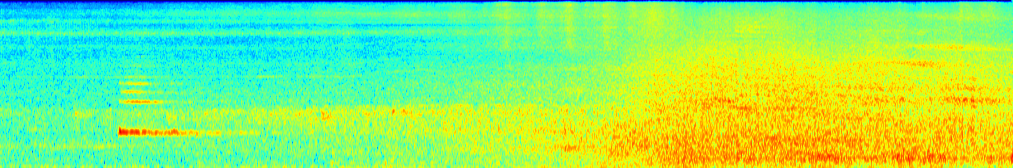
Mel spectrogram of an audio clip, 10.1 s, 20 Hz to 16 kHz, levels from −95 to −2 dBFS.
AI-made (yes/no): yes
